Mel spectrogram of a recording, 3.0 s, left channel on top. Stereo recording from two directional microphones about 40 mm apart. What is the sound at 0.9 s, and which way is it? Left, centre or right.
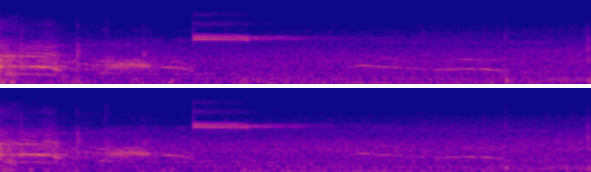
Buzzer, centre.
